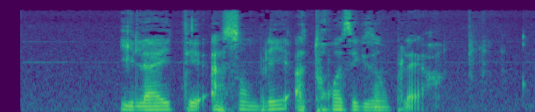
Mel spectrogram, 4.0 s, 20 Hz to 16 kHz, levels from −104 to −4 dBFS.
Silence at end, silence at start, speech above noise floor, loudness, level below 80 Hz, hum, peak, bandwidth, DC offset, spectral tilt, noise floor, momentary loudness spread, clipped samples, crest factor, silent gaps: 0.35 s; 0.9 s; 33 dB; -31 LUFS; -54 dBFS; none; -12 dBFS; 11.5 kHz; under 0.1%; -3.5 dB/octave; -64 dBFS; 24 LU; under 0.1%; 22 dB; none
